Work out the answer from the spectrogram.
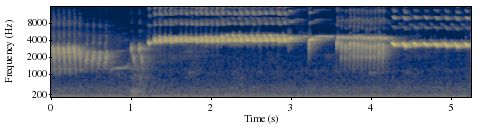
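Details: Canary singing continuously: a rattling trill drops to a low note, then a long, high, fast-pulsed trill, a brief rising sweep, a buzzy rolling phrase and a quick high chattering run.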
